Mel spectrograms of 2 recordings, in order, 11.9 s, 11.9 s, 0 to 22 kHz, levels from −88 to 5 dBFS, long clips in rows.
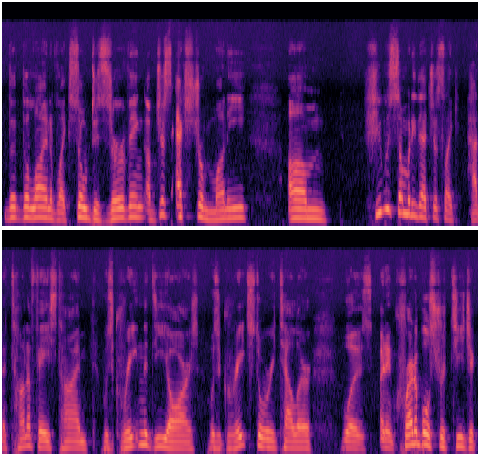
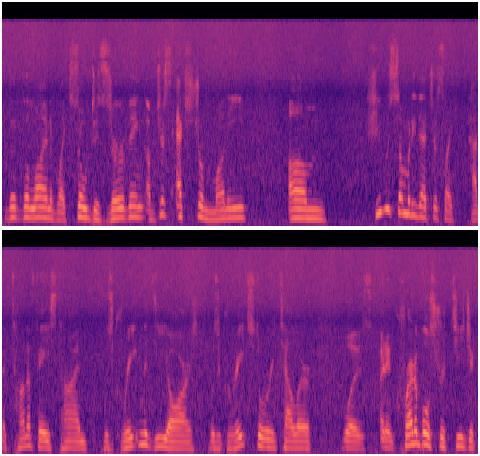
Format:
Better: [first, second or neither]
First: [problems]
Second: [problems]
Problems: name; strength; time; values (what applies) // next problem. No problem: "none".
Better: first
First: hiss; faint; throughout; 25 dB below the speech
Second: hiss; loud; throughout; 4 dB below the speech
